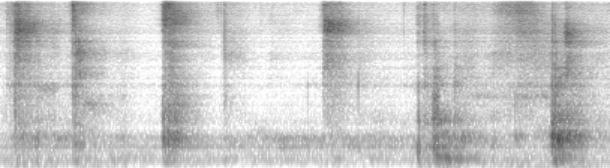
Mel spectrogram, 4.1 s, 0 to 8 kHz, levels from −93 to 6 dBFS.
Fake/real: fake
